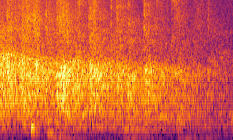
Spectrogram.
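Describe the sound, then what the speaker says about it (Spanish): Applause from a seated audience at a financial inclusion launch event, a steady wash of many hands clapping that stays even and moderately distant before slowly fading. "También le brindamos un aplauso"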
